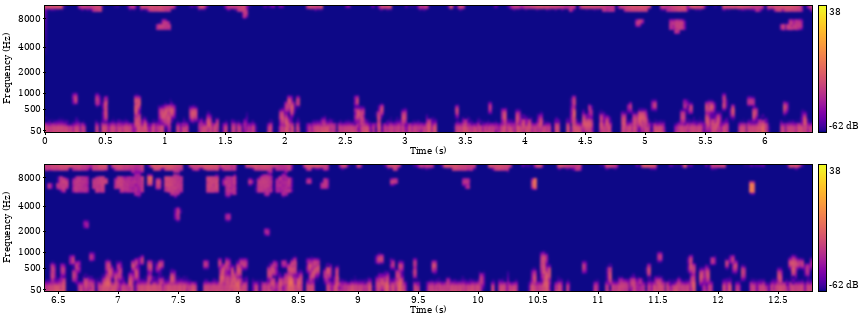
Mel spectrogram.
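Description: A live rock band plays loudly, heard muffled and distorted.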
